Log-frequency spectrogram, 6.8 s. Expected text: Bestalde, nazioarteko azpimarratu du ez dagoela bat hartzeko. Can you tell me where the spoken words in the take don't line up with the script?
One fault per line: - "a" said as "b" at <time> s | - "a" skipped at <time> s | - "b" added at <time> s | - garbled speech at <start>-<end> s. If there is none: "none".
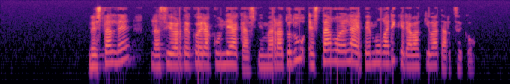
- "erakundeak" added at 2.7 s
- "epemugarik erabaki" added at 4.8 s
